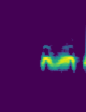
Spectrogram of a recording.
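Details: Spotted dove, a single low wavering hooted coo rising and dipping, followed by the start of another note and a sharp click, in quiet surroundings.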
